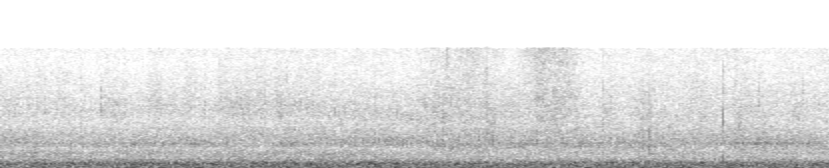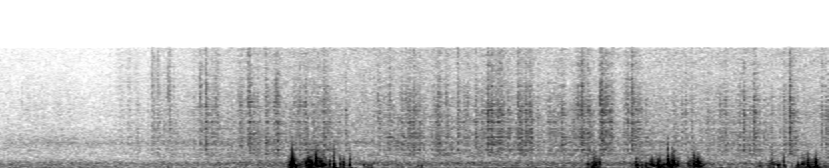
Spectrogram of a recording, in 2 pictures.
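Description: Steady low rumble of a boat's engine under wind on the microphone; from about seven seconds in, louder gusts buffet the microphone.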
